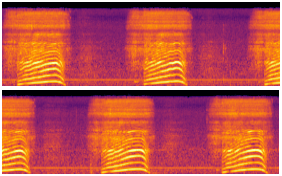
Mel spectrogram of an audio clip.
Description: Boy snoring funny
